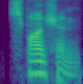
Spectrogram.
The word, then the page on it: sponsion: American English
